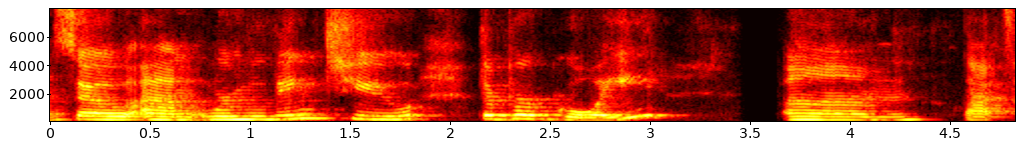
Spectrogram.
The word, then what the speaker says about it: Bourgogne: That's how you say that lovely word there on the label, Bourgogne. You can be more, how about this? You could be more correct. I could be better about my French pronunciation, I guess, more French. But I think it's a serviceable Americanization of that word.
